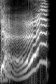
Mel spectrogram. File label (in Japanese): Voice attack jp; altena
